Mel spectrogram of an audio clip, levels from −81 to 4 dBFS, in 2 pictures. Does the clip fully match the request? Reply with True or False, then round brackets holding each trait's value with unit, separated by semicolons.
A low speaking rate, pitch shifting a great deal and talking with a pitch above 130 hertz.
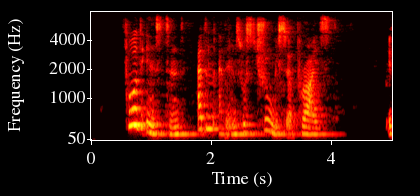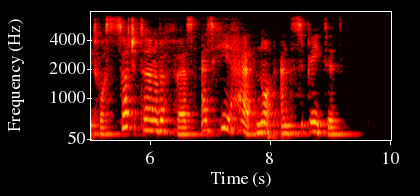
True (120 wpm; 6.8 semitones; 185 Hz)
